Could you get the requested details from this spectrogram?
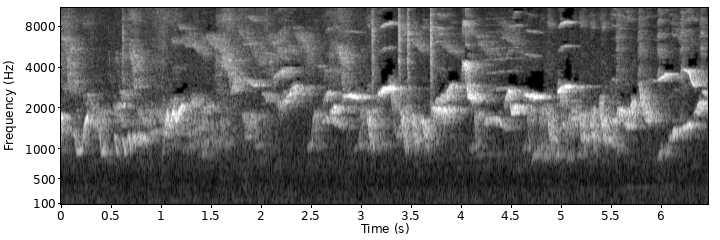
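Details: White-rumped shama singing in a breeding aviary in the morning, Bogor, Indonesia: a loud, continuous run of varied whistled and harsh squawky phrases, rising and falling, packed closely together with brief gaps.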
